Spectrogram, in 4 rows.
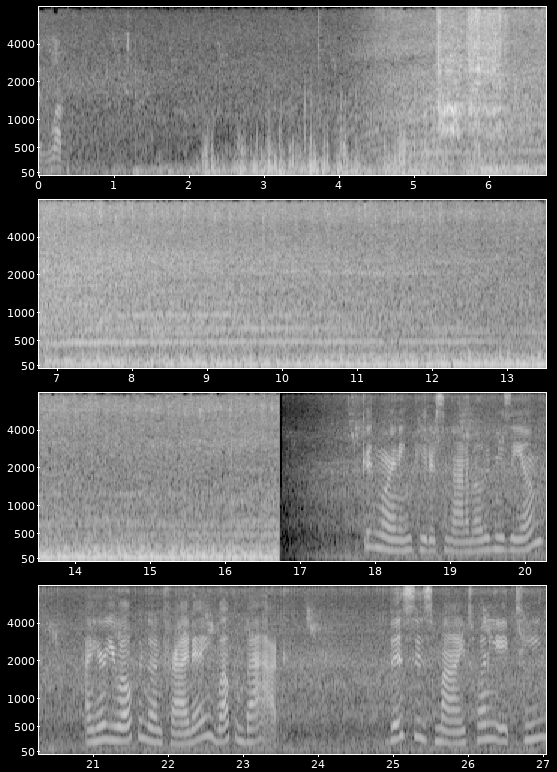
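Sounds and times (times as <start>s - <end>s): car engine idling and revving: 3.6s - 16.8s, 20.3s - 27.0s.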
